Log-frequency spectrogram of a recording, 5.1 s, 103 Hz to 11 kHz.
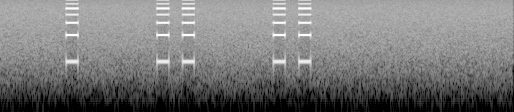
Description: Beep code, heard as beeps from a small speaker, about 840 Hz. 1-2-2. In Phoenix BIOS tables: DMA initialisation failure.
